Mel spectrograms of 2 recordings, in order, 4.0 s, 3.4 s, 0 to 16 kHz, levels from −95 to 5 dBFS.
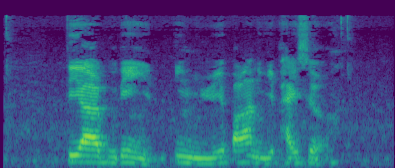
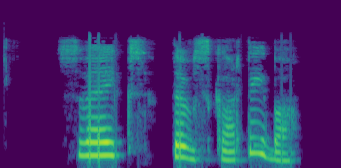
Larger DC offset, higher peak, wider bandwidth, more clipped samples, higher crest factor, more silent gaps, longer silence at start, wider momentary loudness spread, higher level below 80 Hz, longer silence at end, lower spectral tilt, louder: neither; about the same, -2 dBFS vs -2 dBFS; first, 11.5 kHz vs 7.6 kHz; neither; about the same, 22 dB vs 18 dB; second, none vs 1.57-1.72 s; about the same, 0.65 s vs 0.6 s; about the same, 16 LU vs 18 LU; about the same, -60 dBFS vs -58 dBFS; about the same, 0.55 s vs 0.45 s; second, -4 dB/octave vs -5.5 dB/octave; second, -21 LUFS vs -18 LUFS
